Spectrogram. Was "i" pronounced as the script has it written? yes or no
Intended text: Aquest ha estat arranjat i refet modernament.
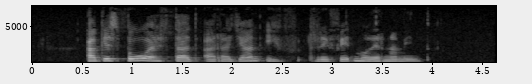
yes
